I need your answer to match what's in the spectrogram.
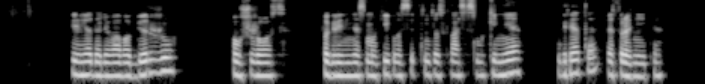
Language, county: Lithuanian, Vilnius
